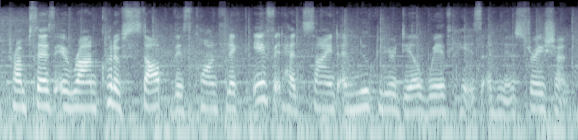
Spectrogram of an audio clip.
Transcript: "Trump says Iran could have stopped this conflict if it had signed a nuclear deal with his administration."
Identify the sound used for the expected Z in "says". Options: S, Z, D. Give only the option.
Z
